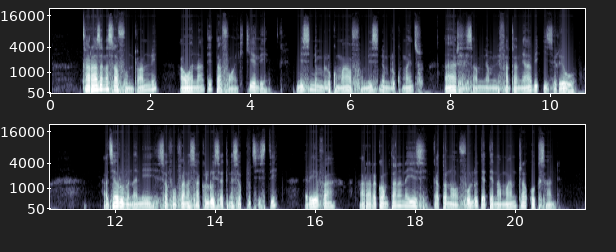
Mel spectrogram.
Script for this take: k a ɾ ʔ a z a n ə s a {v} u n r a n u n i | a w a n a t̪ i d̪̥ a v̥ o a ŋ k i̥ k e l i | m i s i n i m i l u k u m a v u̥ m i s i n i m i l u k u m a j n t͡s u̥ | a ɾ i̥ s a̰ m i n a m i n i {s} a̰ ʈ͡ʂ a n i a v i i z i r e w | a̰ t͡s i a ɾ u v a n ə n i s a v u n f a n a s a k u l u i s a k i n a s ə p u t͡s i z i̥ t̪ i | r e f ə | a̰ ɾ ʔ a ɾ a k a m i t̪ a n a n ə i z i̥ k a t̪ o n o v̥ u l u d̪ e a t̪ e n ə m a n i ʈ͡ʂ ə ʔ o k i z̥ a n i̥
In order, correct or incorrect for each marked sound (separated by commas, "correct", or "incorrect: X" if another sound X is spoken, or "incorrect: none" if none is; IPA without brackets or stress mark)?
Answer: correct, incorrect: f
